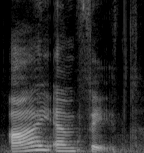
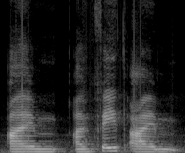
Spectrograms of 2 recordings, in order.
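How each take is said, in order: First: Slow, louder, every word "I am Faith" landed deliberately; claiming her name at last; firm declaration. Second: Halting, flustered stammer; retold stammer when the voice asks again; stuttering. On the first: Retold or imitated. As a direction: plant "I am Faith" slowly and firmly. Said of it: "as I was saying those words". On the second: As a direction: trip over your own name. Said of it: "and I stuttered".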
